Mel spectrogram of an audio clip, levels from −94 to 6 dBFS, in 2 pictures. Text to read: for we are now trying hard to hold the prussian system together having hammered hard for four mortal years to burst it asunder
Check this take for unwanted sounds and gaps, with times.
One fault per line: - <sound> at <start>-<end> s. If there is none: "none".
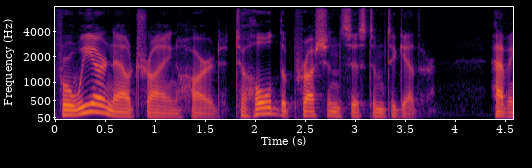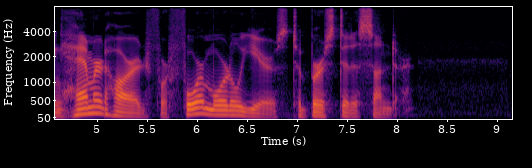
none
